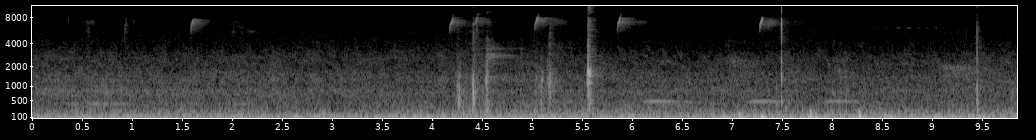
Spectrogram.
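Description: Faint birds chirping: several short, high chirps, most of them bunched together about four to six seconds in and one more near seven seconds, over a low, steady outdoor rumble.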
